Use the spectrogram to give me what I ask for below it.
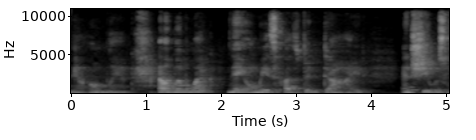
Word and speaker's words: Naomi: And the name of his wife was Naomi, or in Hungarian, it is Noemi. Naomi is how we pronounce it.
